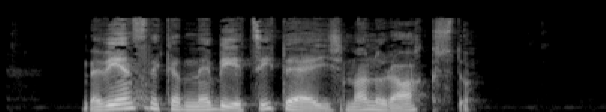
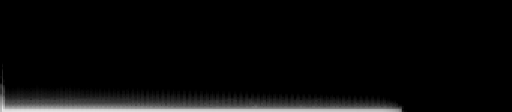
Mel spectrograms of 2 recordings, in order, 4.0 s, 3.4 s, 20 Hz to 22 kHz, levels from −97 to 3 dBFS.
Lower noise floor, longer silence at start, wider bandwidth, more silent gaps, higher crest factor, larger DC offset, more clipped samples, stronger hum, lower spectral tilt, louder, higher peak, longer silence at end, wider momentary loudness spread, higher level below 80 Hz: second, -85 dBFS vs -89 dBFS; first, 0.55 s vs 0 s; first, 11.5 kHz vs 0.3 kHz; neither; about the same, 20 dB vs 16 dB; neither; neither; neither; second, -5.5 dB/octave vs -16.5 dB/octave; second, -27 LUFS vs -19 LUFS; second, -10 dBFS vs 0 dBFS; first, 0.9 s vs 0.75 s; about the same, 12 LU vs 12 LU; second, -62 dBFS vs -16 dBFS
